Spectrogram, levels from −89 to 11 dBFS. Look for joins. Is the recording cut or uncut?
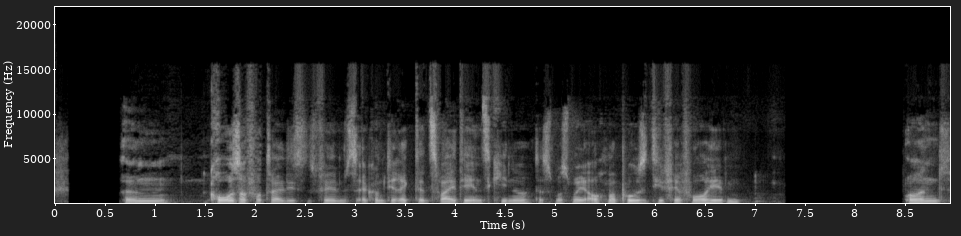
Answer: uncut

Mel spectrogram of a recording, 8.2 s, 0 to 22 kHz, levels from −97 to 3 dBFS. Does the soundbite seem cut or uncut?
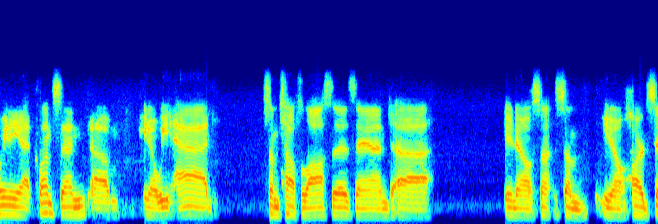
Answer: uncut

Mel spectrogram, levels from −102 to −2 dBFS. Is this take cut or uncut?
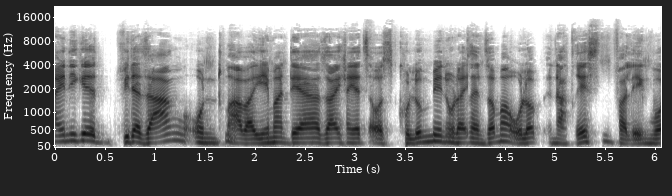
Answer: cut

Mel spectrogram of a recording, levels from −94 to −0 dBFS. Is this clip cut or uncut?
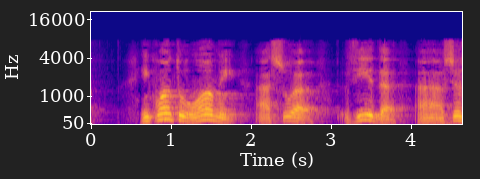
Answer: uncut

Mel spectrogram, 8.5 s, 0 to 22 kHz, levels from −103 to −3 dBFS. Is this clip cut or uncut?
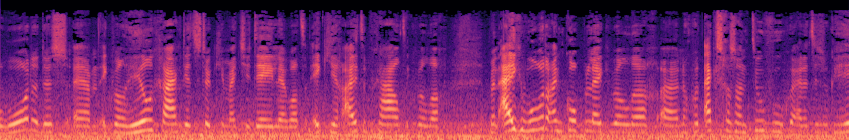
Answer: uncut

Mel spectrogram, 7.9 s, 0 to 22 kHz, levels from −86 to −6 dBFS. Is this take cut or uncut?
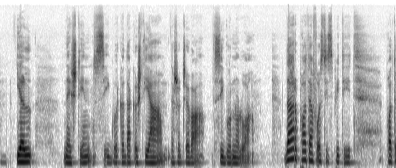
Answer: cut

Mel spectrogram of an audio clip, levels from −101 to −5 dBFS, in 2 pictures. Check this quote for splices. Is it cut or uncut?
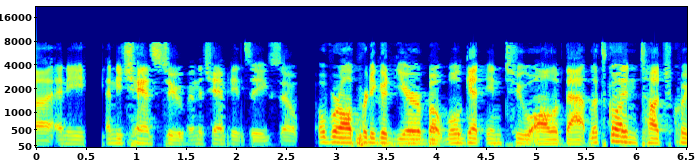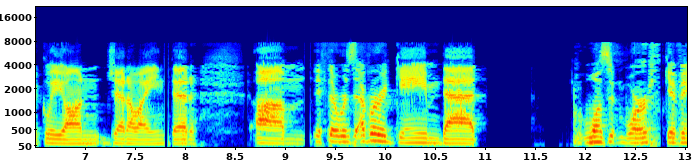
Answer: cut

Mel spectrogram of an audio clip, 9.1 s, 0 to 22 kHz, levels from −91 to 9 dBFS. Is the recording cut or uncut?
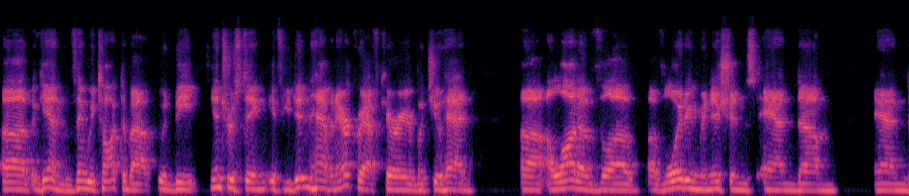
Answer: uncut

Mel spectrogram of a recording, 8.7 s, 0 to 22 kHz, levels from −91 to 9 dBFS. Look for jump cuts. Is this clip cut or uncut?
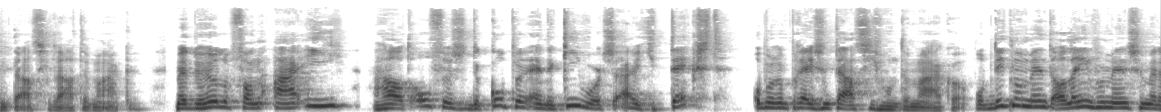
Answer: cut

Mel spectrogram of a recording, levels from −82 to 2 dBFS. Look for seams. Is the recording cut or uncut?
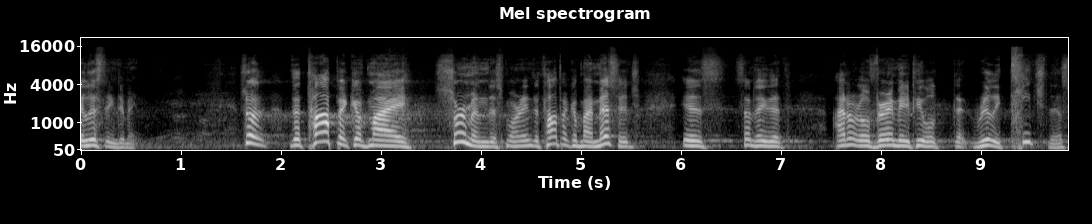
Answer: uncut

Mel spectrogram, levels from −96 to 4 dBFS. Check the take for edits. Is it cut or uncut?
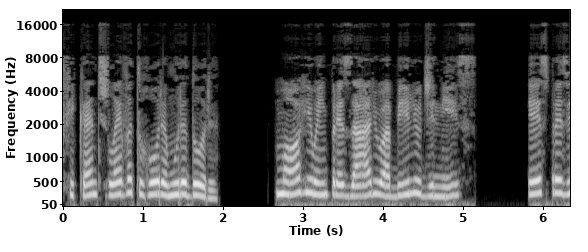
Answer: uncut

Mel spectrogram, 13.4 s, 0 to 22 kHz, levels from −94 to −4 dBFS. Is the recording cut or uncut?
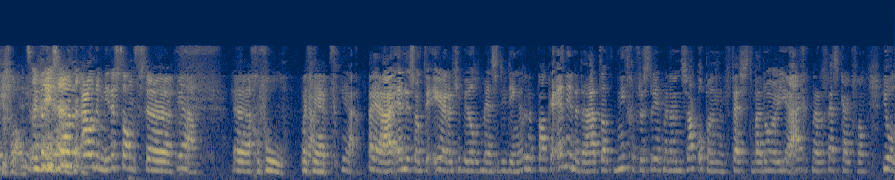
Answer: cut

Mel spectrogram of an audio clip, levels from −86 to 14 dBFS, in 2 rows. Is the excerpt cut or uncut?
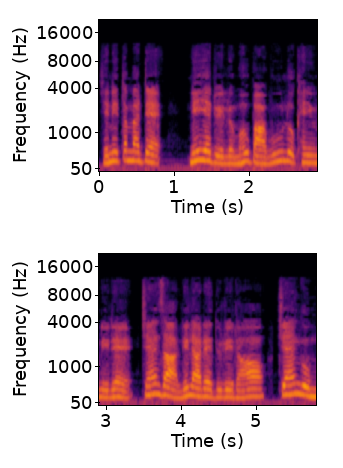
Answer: cut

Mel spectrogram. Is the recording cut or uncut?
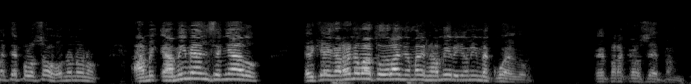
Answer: uncut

